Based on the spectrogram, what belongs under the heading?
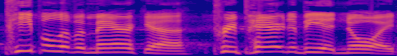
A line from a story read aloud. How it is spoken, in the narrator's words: she yells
